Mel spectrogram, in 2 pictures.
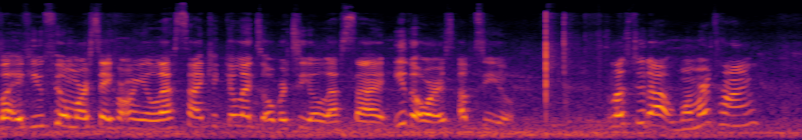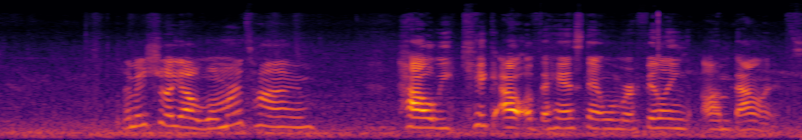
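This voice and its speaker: A woman with a Southern US accent speaks at a fairly quick pace in a high pitch, with ordinary pitch variation, big swings in loudness, and noticeable background noise. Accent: Southern US accent, called country by some. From US South, Atlanta, Georgia. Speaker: yoga instructor. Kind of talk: tutorial. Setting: outdoors, livestream. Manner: casual, conversational.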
